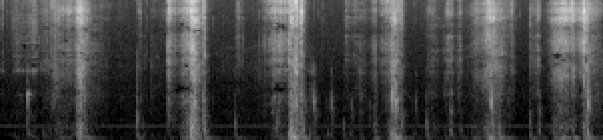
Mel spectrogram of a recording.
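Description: A gloved hand carves curls from the top of a solid light pine plank block resting on a dark mat, using a small metal gouge. Crunchy, tearing scrapes come roughly once per second, each a short rasping burst with bright, hissy upper edges over a faint steady low hum.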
